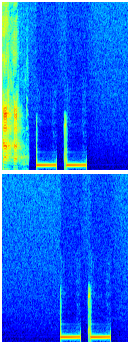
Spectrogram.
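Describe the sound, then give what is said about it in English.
A telephone ringback tone follows the dialing of a number: two pairs of short, steady buzzing tones with a long pause between the pairs. A brief burst of voice-like noise comes at the start. “We're in a pickle and we need your help. Dial that number, baby.”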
